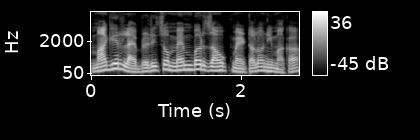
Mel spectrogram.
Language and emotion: Goan Konkani, neutral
